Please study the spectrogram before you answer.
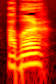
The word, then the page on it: abvr: Apatani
